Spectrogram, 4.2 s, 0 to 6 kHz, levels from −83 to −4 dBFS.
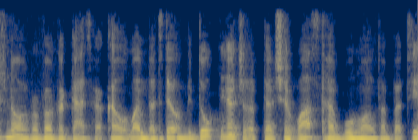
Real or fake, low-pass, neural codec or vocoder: fake; 5.4 kHz; codec, 16 kHz, 0.5 kbps, FunCodec, trained on LibriTTS, 25 frames a second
